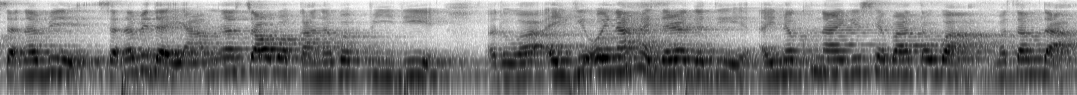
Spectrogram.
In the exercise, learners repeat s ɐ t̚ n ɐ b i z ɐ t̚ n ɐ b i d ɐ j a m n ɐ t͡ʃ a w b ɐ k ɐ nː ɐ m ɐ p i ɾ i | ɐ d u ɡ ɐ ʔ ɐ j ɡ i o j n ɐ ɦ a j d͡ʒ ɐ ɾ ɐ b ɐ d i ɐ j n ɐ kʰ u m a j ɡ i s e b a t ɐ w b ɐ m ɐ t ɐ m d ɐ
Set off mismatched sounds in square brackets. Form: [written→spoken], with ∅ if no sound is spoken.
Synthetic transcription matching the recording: s ɐ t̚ n ɐ b i [z→s] ɐ t̚ n ɐ b i d ɐ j a m n ɐ t͡ʃ a w b ɐ k [ɐ→a] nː ɐ [m→b] ɐ p i ɾ i | ɐ d u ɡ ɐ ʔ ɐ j ɡ i o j n ɐ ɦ a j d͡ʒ ɐ ɾ ɐ [b→ɡ] ɐ d i ɐ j n ɐ kʰ u [m→n] a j ɡ i s e b a t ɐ w b ɐ m ɐ t ɐ m d ɐ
